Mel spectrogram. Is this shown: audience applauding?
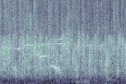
yes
